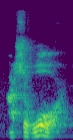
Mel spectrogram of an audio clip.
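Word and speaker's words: אשור: And this is how you say it in the Hebrew. All right. Ashawar is how you say Ashur in the Hebrew.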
